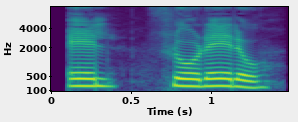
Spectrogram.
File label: "vase", Spanish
